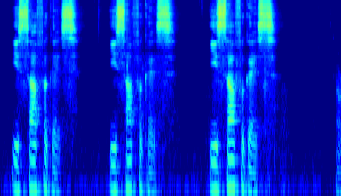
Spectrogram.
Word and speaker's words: esophagus: this one that's okay the pronunciation is a lot simpler than that okay so the first pronunciation is and next you have fur gas for gus so it's esophagus esophagus esophagus esophagus all right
